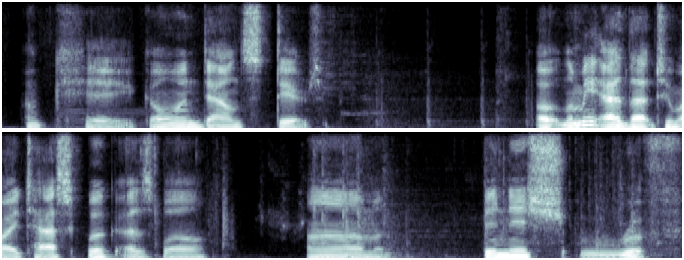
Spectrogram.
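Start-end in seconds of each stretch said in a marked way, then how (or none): 7.8-9.1 a touch of British accent. Adding a task to a task book: British-sounding accent. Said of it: "That was kinda British of me".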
